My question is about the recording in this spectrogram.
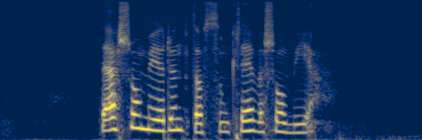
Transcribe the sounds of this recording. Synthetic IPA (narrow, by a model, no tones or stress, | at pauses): d̪̥eːæːʃoːmyːəɾʉnt̪ɔssɔmkʰɾeːʋəʃoːmyːə̰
